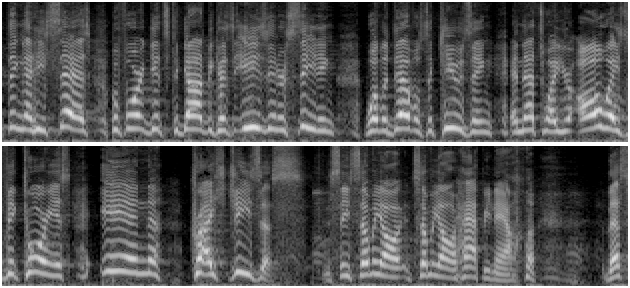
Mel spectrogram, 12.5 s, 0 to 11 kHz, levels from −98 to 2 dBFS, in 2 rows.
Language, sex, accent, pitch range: English, male, American, 250-295 Hz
